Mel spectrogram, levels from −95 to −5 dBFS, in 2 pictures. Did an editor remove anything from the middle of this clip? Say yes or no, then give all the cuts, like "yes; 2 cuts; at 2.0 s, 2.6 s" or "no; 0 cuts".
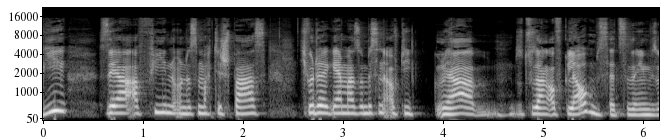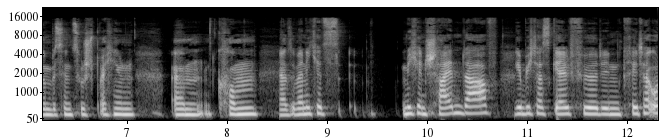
yes; 2 cuts; at 8.5 s, 10.9 s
